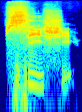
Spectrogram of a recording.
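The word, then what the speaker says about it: ⲯⲩⲭⲏ: And Psishi, you've seen a K coming, is followed by an E, a long E sound, so it just becomes like a sh sound, so Psishi.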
